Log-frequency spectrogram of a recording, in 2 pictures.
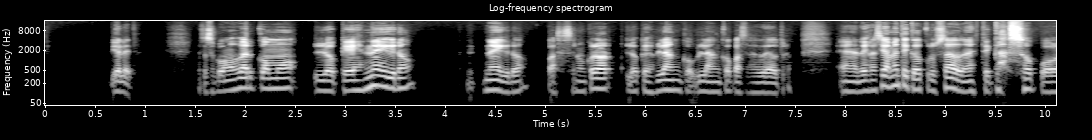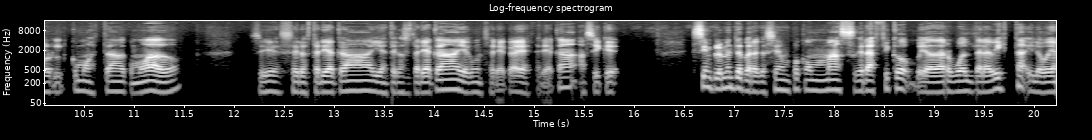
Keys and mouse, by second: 7.8 shift+middle click, 8.6 shift+middle click, 9.1 click, 9.7 space, 10.6 space, 11.2 click, 11.2 space, 11.6 click, 12.6 click, 13.3 click, 14.2 click, 14.9 click, 15.7 ctrl+click, 17.8 ctrl+click, 18.7 middle click.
